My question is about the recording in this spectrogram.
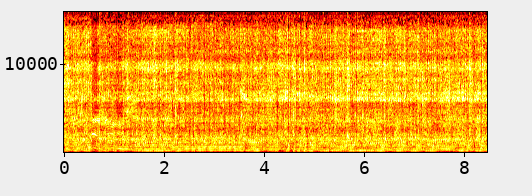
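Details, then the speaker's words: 1971 Johnson 20 hp two-stroke outboard after carb swap: loud, steady high-pitched buzz that never drops to slow idle; high idle because throttle linkage opens before the two cam marks, with play and slop in it. "all of this linkage needs adjusting again damn and it's way up before the two marks so just as I start to roll it right there it starts to open as it gets between the two marks"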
